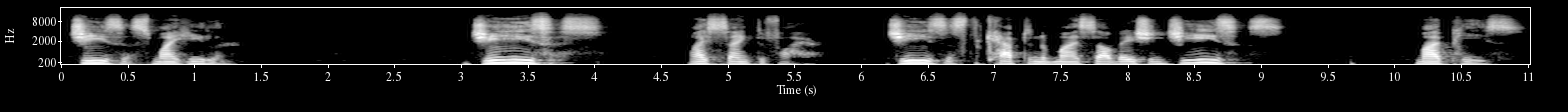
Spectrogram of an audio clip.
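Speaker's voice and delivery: slow down and speak it like worship; hushed worship. Acted. Preacher softly naming Jesus to the church, hushed.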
